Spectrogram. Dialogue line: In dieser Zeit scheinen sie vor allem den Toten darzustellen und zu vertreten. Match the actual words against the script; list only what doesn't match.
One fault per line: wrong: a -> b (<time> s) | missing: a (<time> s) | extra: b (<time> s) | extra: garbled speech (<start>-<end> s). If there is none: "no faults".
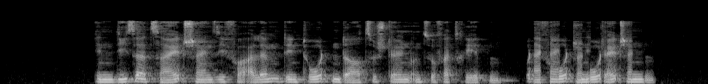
extra: garbled speech (5.3-6.6 s)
